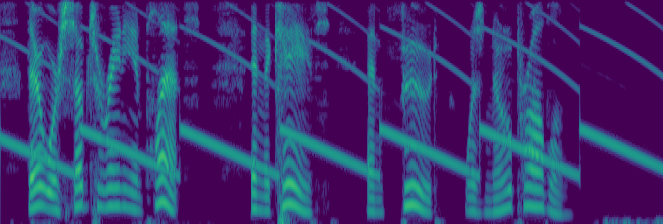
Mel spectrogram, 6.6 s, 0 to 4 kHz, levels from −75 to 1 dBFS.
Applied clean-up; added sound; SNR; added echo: classical method Wiener filter.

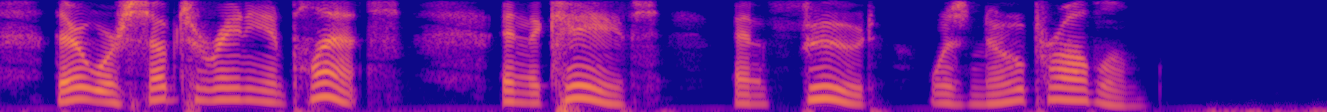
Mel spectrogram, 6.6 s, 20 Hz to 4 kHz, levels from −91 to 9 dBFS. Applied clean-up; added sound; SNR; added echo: neural mask model Resemble Enhance denoiser.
